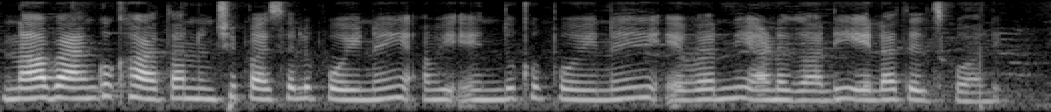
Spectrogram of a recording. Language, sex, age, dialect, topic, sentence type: Telugu, male, 18-24, Telangana, banking, question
